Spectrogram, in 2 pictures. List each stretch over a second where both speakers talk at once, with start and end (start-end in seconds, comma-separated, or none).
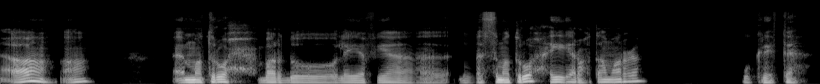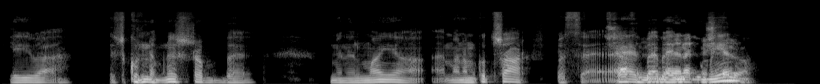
14.2-15.7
